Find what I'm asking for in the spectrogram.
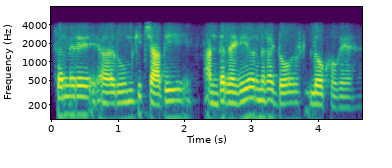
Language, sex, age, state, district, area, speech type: Hindi, male, 18-30, Madhya Pradesh, Bhopal, urban, conversation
